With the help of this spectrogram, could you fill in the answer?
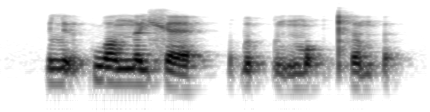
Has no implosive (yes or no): no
